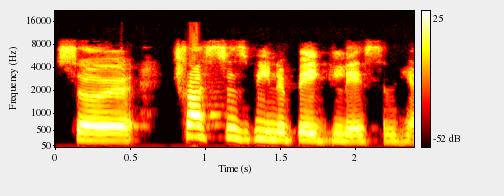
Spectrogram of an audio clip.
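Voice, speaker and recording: Dry and close with no echo, a woman's fairly high, animated voice moves at a moderate pace with lively intonation. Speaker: reality TV contestant. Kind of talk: interview. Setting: video call.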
